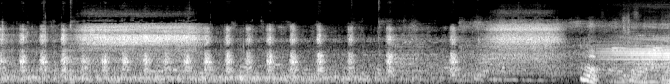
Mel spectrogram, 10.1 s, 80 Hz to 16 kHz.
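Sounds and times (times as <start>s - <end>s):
model steam locomotive chuffs: 0.0s - 10.0s.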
